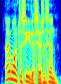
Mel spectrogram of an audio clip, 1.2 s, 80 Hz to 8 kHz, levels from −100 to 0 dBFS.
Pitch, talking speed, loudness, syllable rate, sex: 160 Hz, 295 wpm, -16 LUFS, 7.8 syllables/s, male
